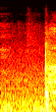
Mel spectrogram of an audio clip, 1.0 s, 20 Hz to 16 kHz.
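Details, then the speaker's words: Quiet room, then a single abrupt, harsh cough burst near the end from an adult with COVID-19 and a sore throat; cough. "yeah, I mean, sorry, I'm coughing. I never cough, this just doesn't happen in my life."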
